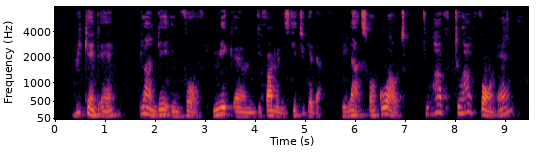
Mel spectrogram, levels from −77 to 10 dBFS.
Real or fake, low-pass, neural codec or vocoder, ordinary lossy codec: real; 7.2 kHz; none; none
